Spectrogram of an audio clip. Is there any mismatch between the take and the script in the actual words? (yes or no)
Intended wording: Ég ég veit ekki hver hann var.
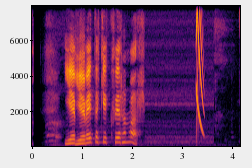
no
